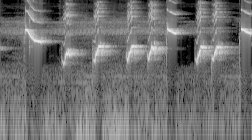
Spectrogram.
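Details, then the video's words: Wild-style "ngalas" singing from a greater green leafbird: about eight clear whistles in under four seconds, each a quick upward flick then falling, alternating higher and lower notes, fairly evenly spaced against a quiet backdrop. "cucak ijo suara ngalas"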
